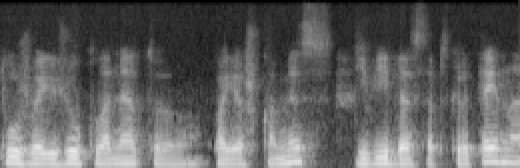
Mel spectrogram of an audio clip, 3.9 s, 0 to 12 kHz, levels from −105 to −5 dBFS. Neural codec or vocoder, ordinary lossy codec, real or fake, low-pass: vocoder, 24 kHz, 100 mel bands, Vocos; AAC, 48 kbps; fake; 10.8 kHz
